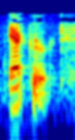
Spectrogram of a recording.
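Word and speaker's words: Eker: I think I'm pronouncing his name right. Yeah, Eckert.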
